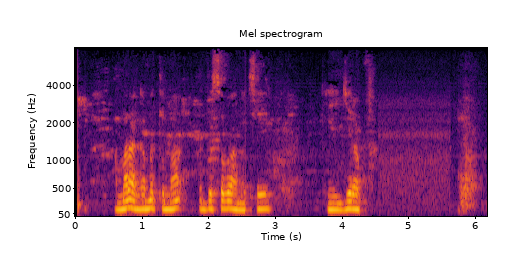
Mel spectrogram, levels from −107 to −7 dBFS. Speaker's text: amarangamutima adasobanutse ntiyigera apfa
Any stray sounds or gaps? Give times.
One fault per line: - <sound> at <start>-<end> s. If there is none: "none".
none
